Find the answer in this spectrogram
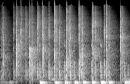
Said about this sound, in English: Round of applause for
